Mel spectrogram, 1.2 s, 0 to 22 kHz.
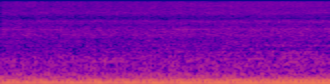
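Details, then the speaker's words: C5 Corvette after fixing a loose starter wire that caused click-no-start: quick clean catch into a deep, even rumble with no stumble, starting better than in past weeks; normal start and idle. "oh yes all right so it's running it started up multiple times no problems it actually sounds a lot better starting up now than it has the past few weeks"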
